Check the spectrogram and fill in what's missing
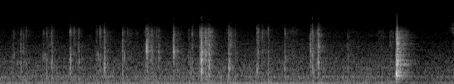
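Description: Tarot cards are shuffled by hand, a string of quick, soft papery clicks and flutters close by, ending in one sharper snap.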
